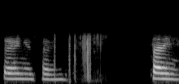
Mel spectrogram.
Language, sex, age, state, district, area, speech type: Tamil, female, 18-30, Tamil Nadu, Ranipet, rural, conversation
